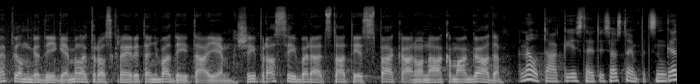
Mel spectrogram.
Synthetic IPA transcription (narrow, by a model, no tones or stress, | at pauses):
epilˠnɡad̪iːɡiɛmɛlek̚t̪ɾoːskɾɛjɾit̪aɲvad̪iːt̪aːjiɛmʃiːpɾʔasiːbvaɾæːt̪st̪aːt̪ːiɛsspæːkaːnuɔnaːkamaːɡad̪anawt̪aːkaiɛst̪ajt̪isast̪uɔɲpat̪snt̪ɡa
